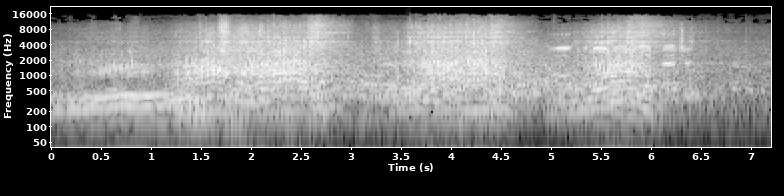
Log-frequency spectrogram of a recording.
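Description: A crowd of spectators shouts and screams in alarm nearby.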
